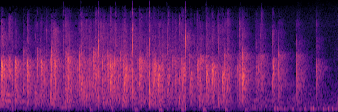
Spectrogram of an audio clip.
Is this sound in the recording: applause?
yes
